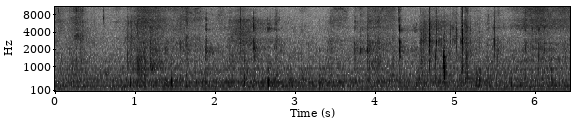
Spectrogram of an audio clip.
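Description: A person chewing a bite of battered fried fish: faint mouth sounds with scattered small crunches and clicks, a few sharper ones about two-thirds of the way through.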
